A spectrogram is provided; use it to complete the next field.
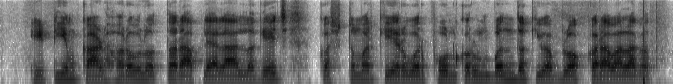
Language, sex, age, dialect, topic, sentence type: Marathi, male, 18-24, Northern Konkan, banking, statement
